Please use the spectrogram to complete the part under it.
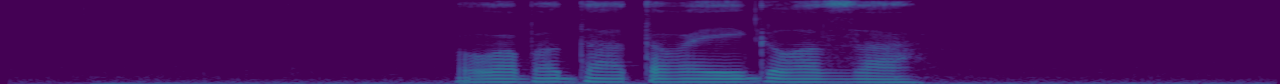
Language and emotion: Russian, neutral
